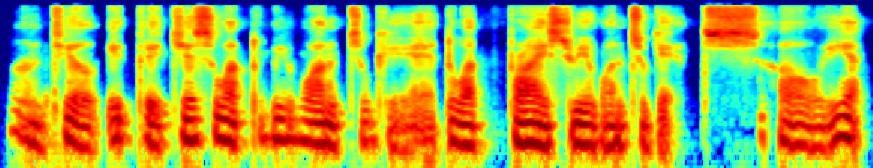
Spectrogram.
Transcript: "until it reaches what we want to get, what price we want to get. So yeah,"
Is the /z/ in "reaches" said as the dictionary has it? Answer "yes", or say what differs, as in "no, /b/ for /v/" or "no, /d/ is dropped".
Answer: no, /s/ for /z/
